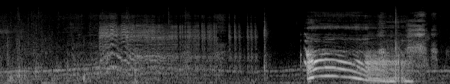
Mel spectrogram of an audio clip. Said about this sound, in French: Qu'est-ce qu'elle a, cette porte? À coincer comme ça.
